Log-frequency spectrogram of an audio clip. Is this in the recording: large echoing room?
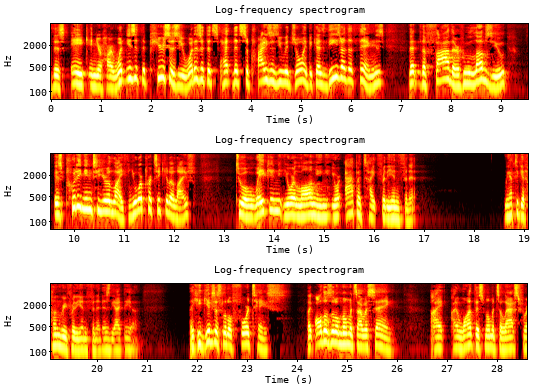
yes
